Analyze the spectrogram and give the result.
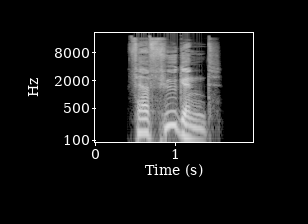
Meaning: present participle of verfügen
- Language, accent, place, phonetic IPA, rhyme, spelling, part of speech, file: German, Germany, Berlin, [fɛɐ̯ˈfyːɡn̩t], -yːɡn̩t, verfügend, verb, De-verfügend.ogg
